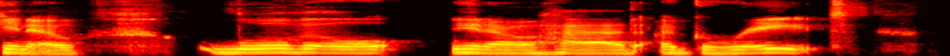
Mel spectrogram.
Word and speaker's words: Louisville: Good pronunciation, by the way, of Louisville.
